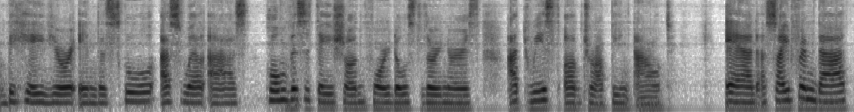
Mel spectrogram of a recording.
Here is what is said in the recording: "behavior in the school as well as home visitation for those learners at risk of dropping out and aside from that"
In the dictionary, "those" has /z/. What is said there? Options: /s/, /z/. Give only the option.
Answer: /s/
